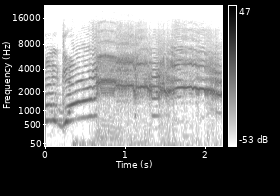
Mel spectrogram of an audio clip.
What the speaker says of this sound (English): Lots of screaming.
